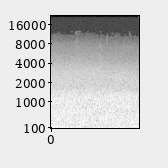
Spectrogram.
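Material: Nothing is struck.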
